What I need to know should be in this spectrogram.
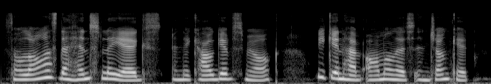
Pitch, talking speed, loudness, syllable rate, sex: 230 Hz, 220 wpm, -18 LUFS, 5.5 syllables/s, female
